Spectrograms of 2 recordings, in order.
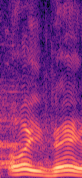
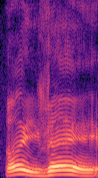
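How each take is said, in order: First: A loud, high, put-on old-woman lament; imitating grandma's oy vey. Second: Loud, high, exasperated groan of a word; exasperated oy vey. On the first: Grandson mimicking his grandmother in a loud lament. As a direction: wail it like a fed-up grandmother. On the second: Retold or imitated. Grandson imitating his grandmother's loud exasperated oy vey. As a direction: throw up your hands and wail it. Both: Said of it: "a combination of hand gestures".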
